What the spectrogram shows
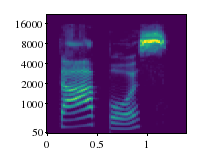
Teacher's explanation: So, when it's tap tapus, when the emphasis is at the end, tapus, that means finished. When the emphasis is on the first syllable tapos then it means next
